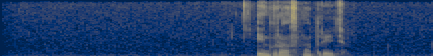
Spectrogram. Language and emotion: Russian, neutral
